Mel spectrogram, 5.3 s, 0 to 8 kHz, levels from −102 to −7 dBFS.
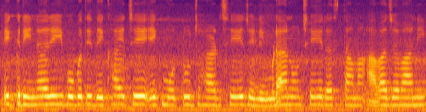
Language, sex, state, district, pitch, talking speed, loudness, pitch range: Gujarati, female, Gujarat, Gandhinagar, 210 Hz, 180 wpm, -16 LUFS, 200-215 Hz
